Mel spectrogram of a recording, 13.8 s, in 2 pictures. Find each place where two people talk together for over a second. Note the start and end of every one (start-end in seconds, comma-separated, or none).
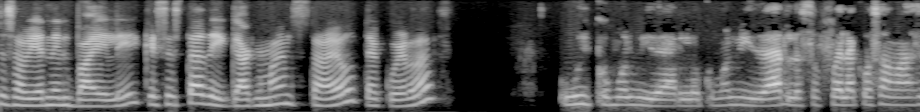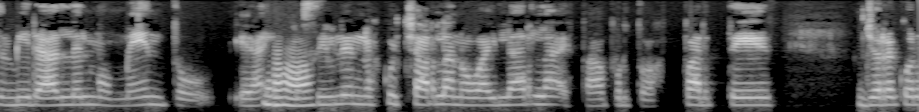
none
